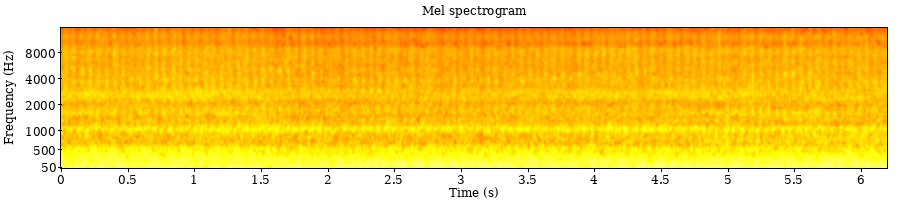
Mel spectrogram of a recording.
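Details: Race car after new engine build and gearbox conversion, running during prep before testing: loud, steady low drone with an even firing beat and no knocks or rattles; engine runs smoothly.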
